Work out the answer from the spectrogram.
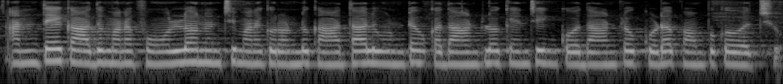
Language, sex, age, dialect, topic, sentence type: Telugu, female, 36-40, Telangana, banking, statement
